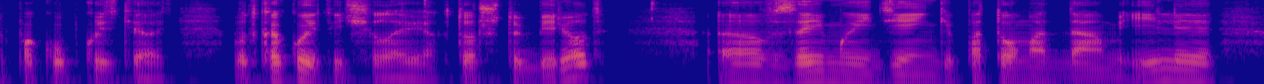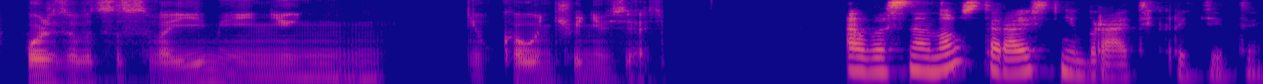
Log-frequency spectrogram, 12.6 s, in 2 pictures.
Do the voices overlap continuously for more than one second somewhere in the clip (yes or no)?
no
